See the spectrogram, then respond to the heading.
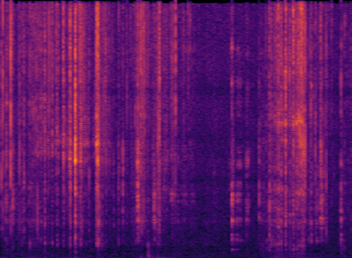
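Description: A metal blade shaves curls off the face of a solid white dry soap bar, likely Dalan brand, producing a run of short, dry, crackly scrapes that are almost entirely bright and high with very little low end. The scraping comes in quick crunchy strokes, pauses briefly near the middle, then returns in a denser crinkling burst before fading.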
